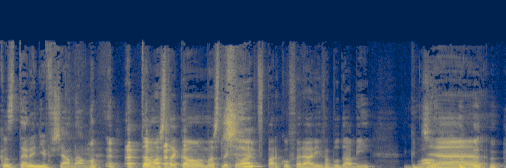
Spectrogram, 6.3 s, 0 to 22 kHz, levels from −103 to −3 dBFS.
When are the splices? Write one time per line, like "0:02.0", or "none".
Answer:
0:03.3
